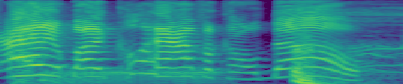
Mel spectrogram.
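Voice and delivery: slow, stretched-out, high drawn-out yelling. Retelling what was yelled outside while neighbors watched: imitating own yelling. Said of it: "'Cause I'm yelling".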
